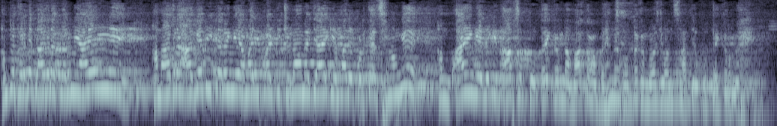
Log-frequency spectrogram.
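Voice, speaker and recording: A man's voice: very high-pitched, steady tone, a little fast. A male politician giving a declamatory speech to villagers outdoors, with rhetorical questions and repeated phrases, through a PA system. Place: outdoor public gathering. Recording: echoey loudspeaker sound from far off, muffled.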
